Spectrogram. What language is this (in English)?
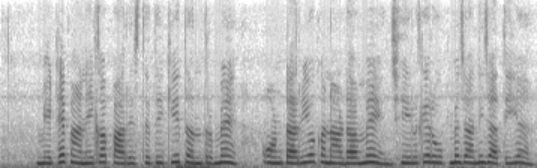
Hindi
